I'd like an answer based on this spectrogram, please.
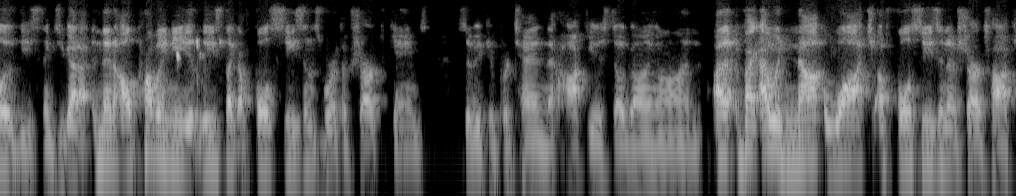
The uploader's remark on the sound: connect over zoom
